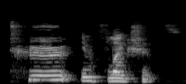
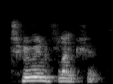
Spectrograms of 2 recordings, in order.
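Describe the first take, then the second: First: "two" drawn out slowly with a falling tune; slow emphasis. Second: Said in the usual way. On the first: Shown as a demonstration. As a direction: spell out "two inflections" slowly like a teacher.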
